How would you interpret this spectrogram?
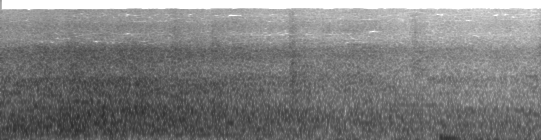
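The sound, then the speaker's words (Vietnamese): A dense burst of applause from many hands for an answer, a steady wash of clapping that slowly tapers off over a few seconds, with no voices. “Một tràng pháo tay cho câu trả lời tuyệt vời này.”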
